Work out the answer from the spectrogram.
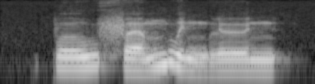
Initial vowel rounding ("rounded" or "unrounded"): rounded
